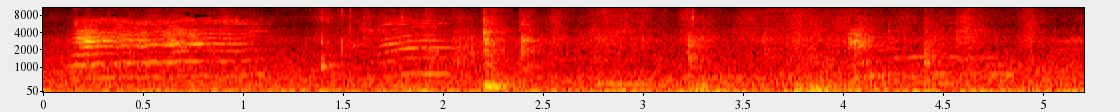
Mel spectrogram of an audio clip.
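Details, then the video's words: Hungry Siamese cats, seal point and lynx point, meowing loudly for food indoors: several drawn-out, harmonic meows that rise then fall, the first long and wavering, the rest shorter and spread through the clip, with a person's voice and household noise behind. "Cats cry for beef"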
